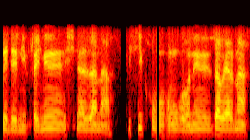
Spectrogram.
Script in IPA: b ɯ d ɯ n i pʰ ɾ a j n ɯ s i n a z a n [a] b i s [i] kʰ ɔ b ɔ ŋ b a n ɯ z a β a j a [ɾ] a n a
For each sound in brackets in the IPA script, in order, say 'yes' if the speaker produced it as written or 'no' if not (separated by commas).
yes, yes, yes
